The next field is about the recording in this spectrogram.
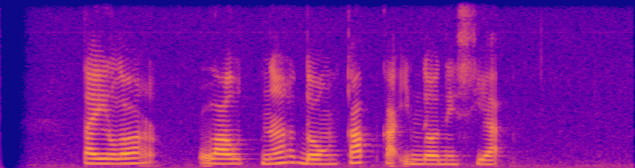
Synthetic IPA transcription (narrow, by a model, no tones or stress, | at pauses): t̪ailɔr | laut̪̚nərdɔŋkap̚ka̰ʔindonesia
